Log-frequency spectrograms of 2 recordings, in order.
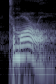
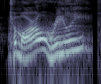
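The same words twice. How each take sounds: First: Said in the usual way. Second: Put-on high, rising child's question; hopeful surprise. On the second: A narrator's reading. Son asks father if he'll catch it tomorrow, hopeful surprise. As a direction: pipe up louder, wanting to believe it.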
